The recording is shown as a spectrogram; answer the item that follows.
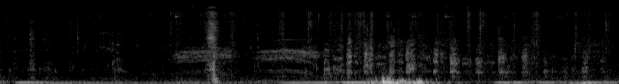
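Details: A Rottweiler peeps: a thin, high whine is drawn out around two seconds in, followed by a shorter second peep, over steady low snuffling breaths and a louder rustling burst near four seconds.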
